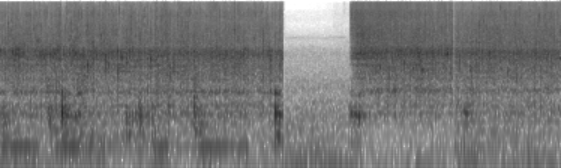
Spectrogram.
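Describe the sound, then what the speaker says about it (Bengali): Onions sizzle vigorously in hot oil for a biryani, a loud, dense, continuous frying hiss close by that cuts out briefly in the middle before resuming, with no voices. "এখন দিয়ে দিচ্ছি আদা রসুন কাঁচা মরিচ, পেঁয়াজটা একটু ভাজা হয়ে গেছে"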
